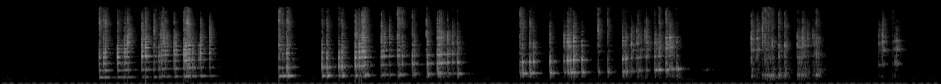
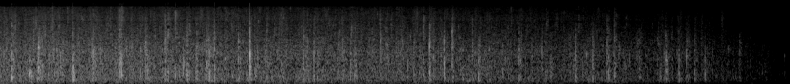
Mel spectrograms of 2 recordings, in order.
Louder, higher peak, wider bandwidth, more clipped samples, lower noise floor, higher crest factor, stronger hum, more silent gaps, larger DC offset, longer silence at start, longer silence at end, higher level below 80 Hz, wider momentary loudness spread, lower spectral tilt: about the same, -34 LUFS vs -34 LUFS; second, -14 dBFS vs -2 dBFS; second, 16 kHz vs 19.5 kHz; neither; first, -65 dBFS vs -60 dBFS; second, 24 dB vs 34 dB; neither; neither; neither; about the same, 0.05 s vs 0 s; about the same, 0.35 s vs 0.25 s; about the same, -66 dBFS vs -62 dBFS; about the same, 12 LU vs 14 LU; second, 1.5 dB/octave vs -2 dB/octave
